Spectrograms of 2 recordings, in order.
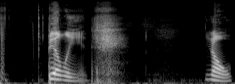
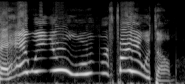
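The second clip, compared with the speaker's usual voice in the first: much higher mock voice, indignant and whiny; Logan Paul; 13 semitones higher than usual. Logan Paul yelling at his tag partner, high mocking voice. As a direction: squeak it up like a baffled partner. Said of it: "but Logan Paul said".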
